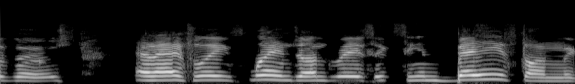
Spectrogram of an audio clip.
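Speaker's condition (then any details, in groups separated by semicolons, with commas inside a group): Cerebral palsy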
